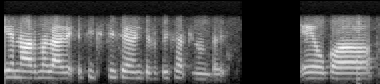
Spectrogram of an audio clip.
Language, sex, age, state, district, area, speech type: Telugu, female, 30-45, Andhra Pradesh, Srikakulam, urban, conversation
